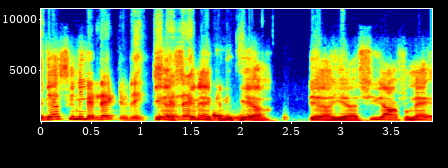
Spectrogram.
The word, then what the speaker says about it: Schenectady: Skets, how you pronounce Connected. Skeskany? Connected. Yeah, Connected. Schenectady.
